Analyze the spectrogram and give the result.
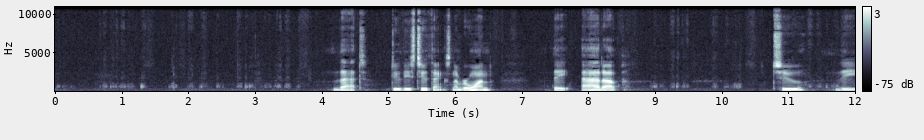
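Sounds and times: pen scratching on paper: 0.7 - 3.6, 9.0 - 10.4.

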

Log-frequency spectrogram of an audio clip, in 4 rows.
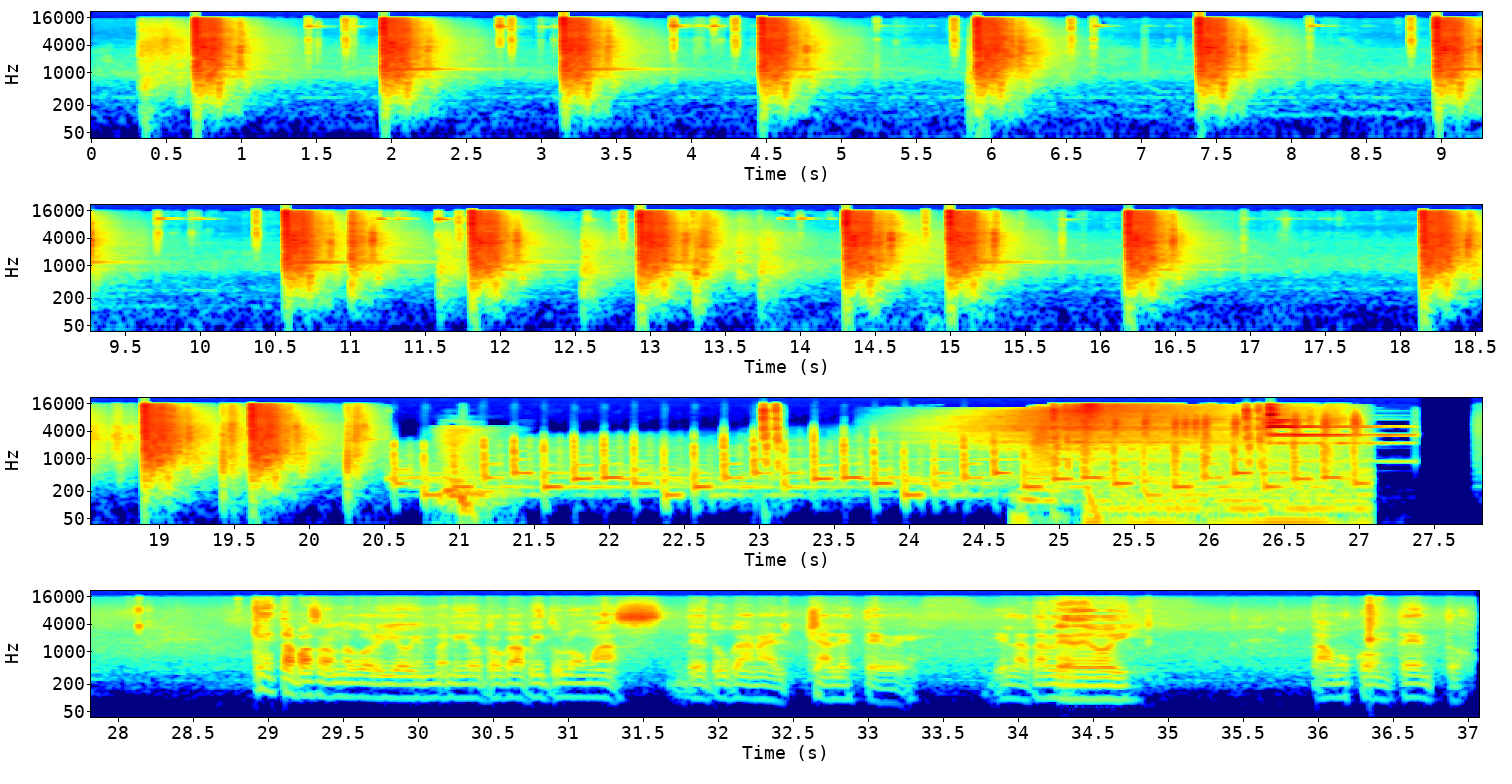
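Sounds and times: pistol shots: 0.4 - 1.3, 2.0 - 2.6, 3.2 - 3.8, 4.5 - 5.1, 5.9 - 6.5, 7.4 - 8.1, 9.0 - 9.6, 10.6 - 15.6, 16.2 - 16.8, 18.2 - 20.2
brief ringing tone: 26.4 - 27.4.

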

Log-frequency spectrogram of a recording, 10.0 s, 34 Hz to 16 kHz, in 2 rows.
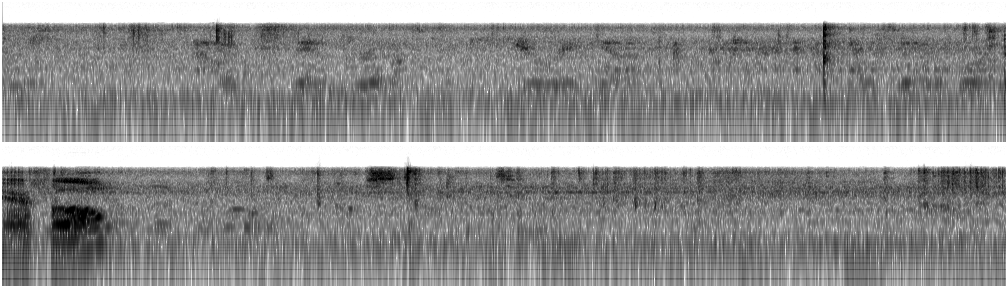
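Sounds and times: dressing and tape crinkling: 7.8 - 10.0.

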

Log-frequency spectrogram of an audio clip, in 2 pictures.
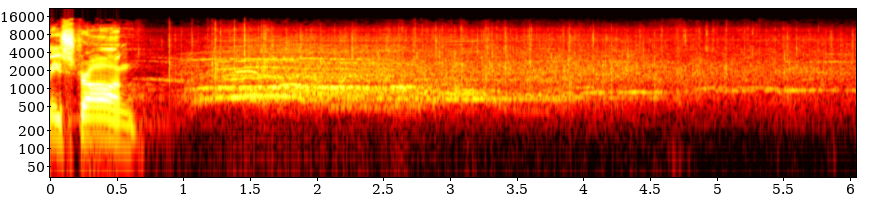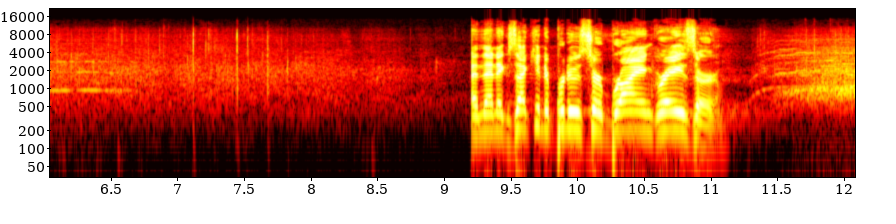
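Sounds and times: audience applauding: 0.8 - 9.1, 11.5 - 12.0.

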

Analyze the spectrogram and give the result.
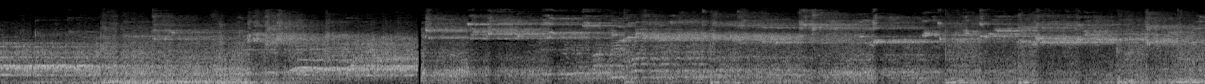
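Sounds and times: voices echoing in gym: 0.0 - 12.0
basketball bouncing on court: 9.4 - 12.0.

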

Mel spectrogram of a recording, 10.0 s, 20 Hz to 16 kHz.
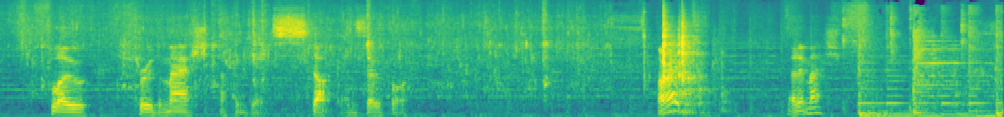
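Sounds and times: whisk swishing in thick mash: 0.0 - 6.1.

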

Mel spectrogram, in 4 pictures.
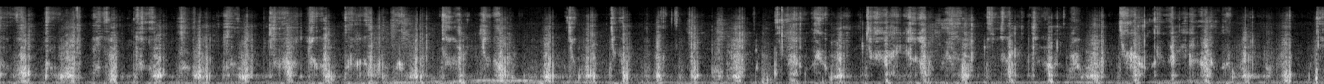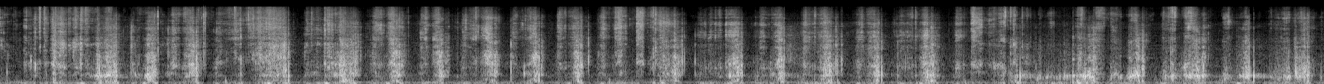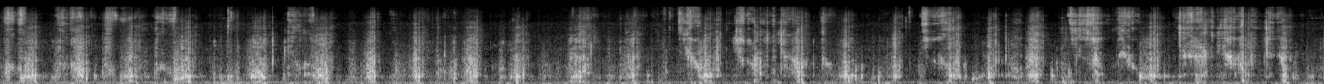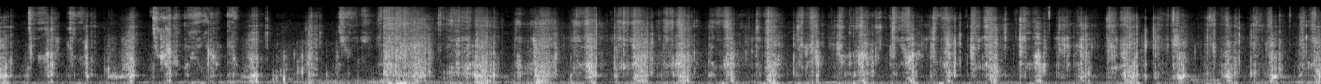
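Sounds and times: person crunching ice: 0.0 - 52.9.

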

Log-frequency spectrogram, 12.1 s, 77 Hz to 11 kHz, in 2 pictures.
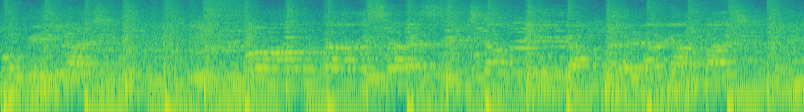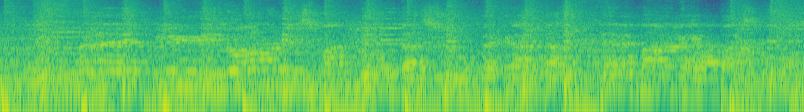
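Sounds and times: rock band playing: 0.0 - 10.6.

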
